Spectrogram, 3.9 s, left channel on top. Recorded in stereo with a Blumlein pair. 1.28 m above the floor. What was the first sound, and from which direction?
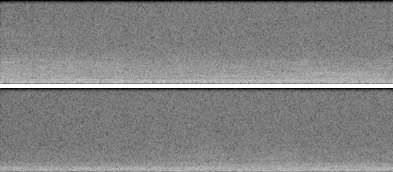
Only background noise.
